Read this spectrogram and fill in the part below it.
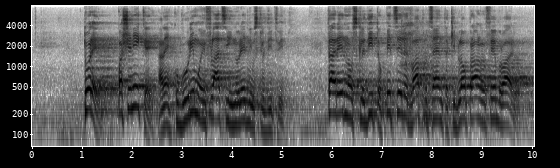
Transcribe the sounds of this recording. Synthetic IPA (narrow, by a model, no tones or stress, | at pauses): t̪oːɾɛjpaʃɛneːkɐ̰ja̰nɛkɔɡɔʋɔɾiːmɔɔinflaːt̪siiːnɔɾeːd̪niusklad̪iːt̪ʋḭ | t̪aɾeːd̪nausklad̪iːt̪ɛwpeːt̪̚t̪seːlɛd̪ʋapɾɔt̪sɛnt̪akibilaupɾaːwlɛnafebɾuaːɾjṵ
